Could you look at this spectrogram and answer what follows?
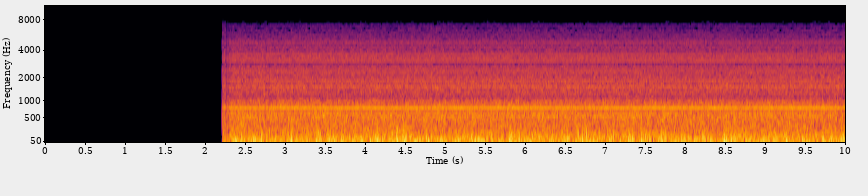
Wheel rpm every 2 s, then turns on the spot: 0, 0, 0, 0, 0.
none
